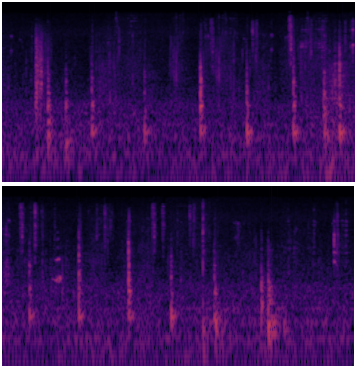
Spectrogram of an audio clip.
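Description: Boots thud in steady footsteps on a wooden floor.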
